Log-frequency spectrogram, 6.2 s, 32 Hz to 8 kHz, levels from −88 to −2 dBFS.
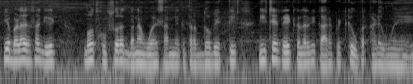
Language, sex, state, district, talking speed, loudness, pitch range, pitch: Hindi, male, Bihar, Purnia, 230 wpm, -35 LUFS, 115-140 Hz, 120 Hz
